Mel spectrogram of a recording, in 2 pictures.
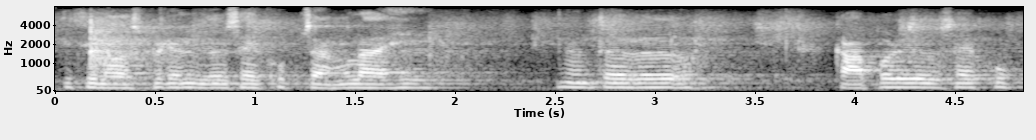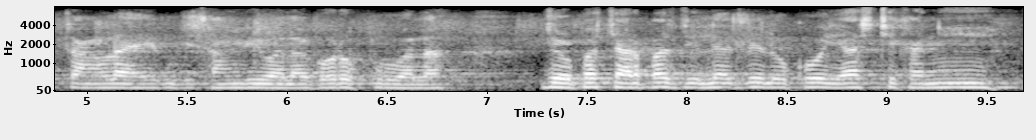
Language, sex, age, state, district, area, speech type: Marathi, male, 18-30, Maharashtra, Akola, rural, spontaneous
